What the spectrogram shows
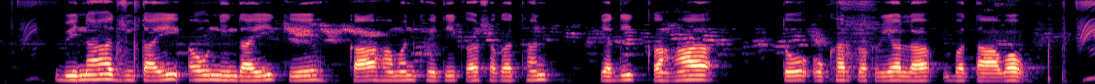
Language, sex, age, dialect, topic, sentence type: Chhattisgarhi, male, 31-35, Central, agriculture, question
